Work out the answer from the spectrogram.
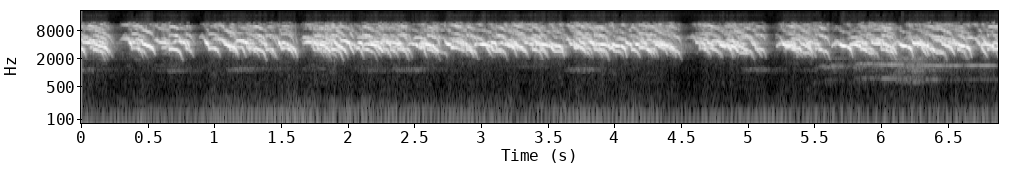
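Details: Chicks crying while their mother hen is away, a chorus of high, sharp descending cheeps almost without pause, broken by a few brief gaps; faint low hum underneath.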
